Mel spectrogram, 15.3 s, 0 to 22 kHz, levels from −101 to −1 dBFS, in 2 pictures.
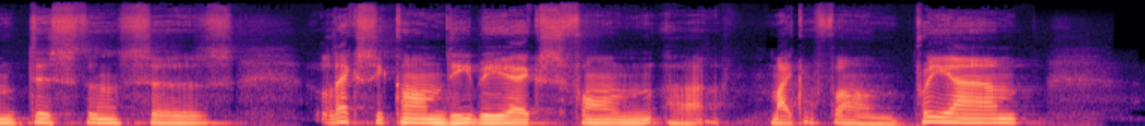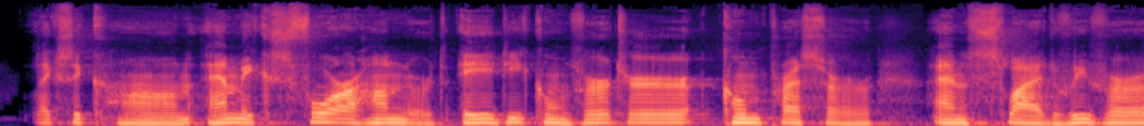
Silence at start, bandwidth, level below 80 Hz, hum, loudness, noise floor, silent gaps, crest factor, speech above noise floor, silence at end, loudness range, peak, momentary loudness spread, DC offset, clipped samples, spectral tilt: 0 s; 19 kHz; -48 dBFS; none; -20 LUFS; -60 dBFS; none; 16 dB; 41 dB; 0 s; 3 LU; -2 dBFS; 10 LU; under 0.1%; under 0.1%; -6.5 dB/octave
